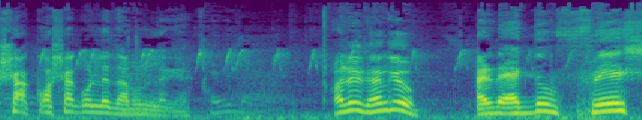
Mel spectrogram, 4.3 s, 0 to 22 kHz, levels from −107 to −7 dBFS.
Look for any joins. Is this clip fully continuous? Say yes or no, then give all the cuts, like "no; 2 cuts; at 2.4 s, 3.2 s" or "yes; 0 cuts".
no; 1 cut; at 3.0 s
